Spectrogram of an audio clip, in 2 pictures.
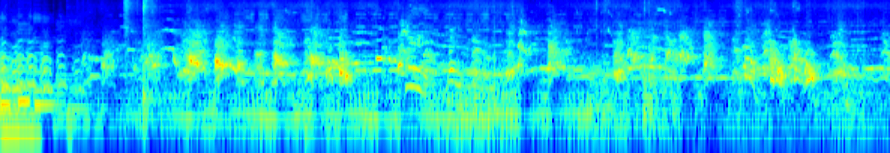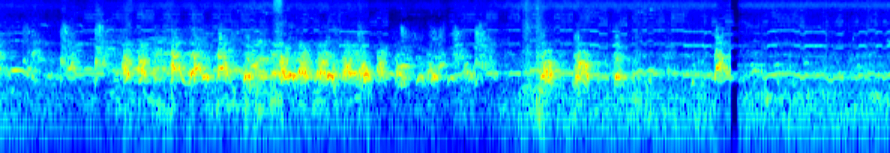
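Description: A pack of boar-hunting dogs barking, many at once and overlapping, in quick irregular barks that carry on throughout.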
